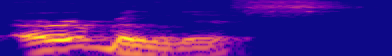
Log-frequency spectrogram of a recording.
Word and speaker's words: herbalist: You know, and I just found out the H is silent. So they're herbalists.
